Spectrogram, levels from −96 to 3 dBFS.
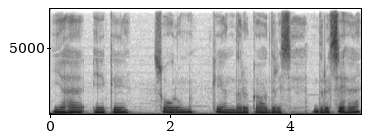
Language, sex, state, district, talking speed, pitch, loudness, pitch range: Hindi, male, Chhattisgarh, Sukma, 115 wpm, 170 Hz, -15 LUFS, 165-180 Hz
